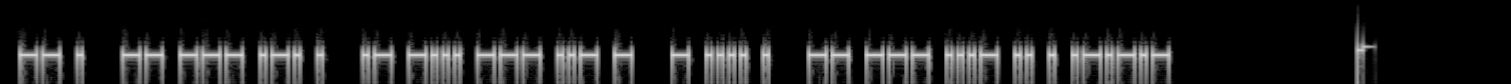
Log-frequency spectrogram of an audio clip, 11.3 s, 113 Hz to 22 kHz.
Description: Morse code, heard as a keyed tone, about 28 wpm, 700 Hz. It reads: ME MORE ABOUT THE MOVIE.
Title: Sentences from Top 1000 Words - Review Part 5 - 28wpm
